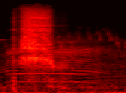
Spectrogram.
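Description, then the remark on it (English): A single short bleat from a shepherd's sheep, fairly loud, lasting under half a second before fading into quiet background. “With my slingshot, I protect my sheep from wolves.”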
